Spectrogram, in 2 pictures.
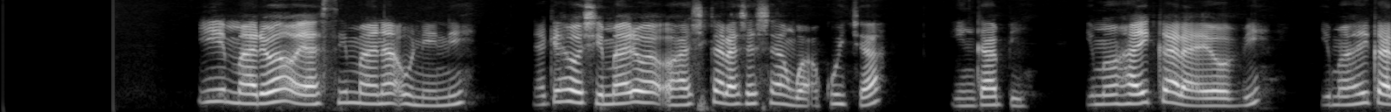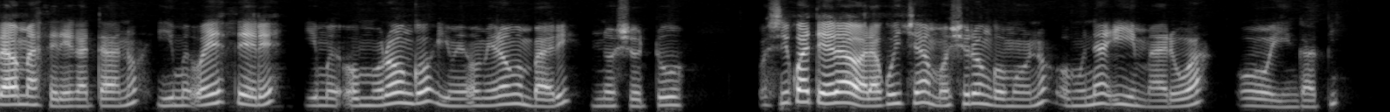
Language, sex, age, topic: Oshiwambo, female, 18-24, finance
